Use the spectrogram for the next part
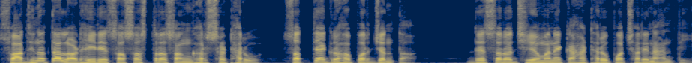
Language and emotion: Odia, neutral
